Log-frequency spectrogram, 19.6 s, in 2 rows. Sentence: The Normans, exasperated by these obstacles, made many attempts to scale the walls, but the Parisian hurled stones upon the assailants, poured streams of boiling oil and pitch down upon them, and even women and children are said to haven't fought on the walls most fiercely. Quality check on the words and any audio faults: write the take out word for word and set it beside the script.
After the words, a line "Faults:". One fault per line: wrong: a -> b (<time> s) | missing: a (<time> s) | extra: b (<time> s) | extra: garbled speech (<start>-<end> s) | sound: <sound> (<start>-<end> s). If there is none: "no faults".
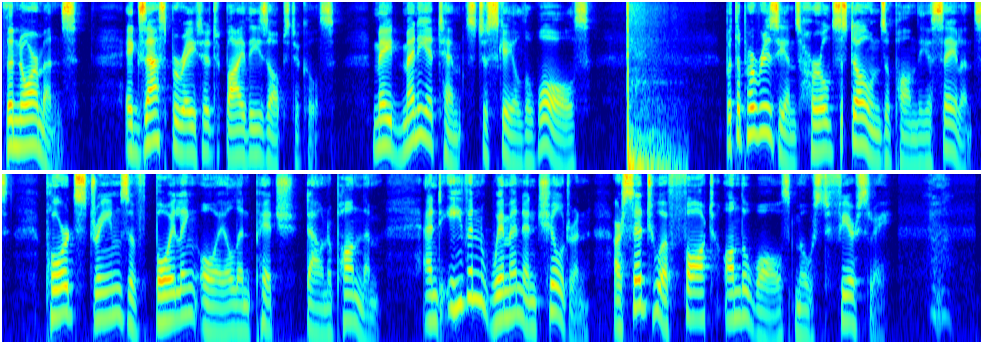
The Normans, exasperated by these obstacles, made many attempts to scale the walls, but the Parisians hurled stones upon the assailants, poured streams of boiling oil and pitch down upon them, and even women and children are said to have fought on the walls most fiercely.
Faults:
sound: thud (6.2-6.9 s)
wrong: Parisian -> Parisians (7.4 s)
wrong: haven't -> have (16.4 s)
sound: breath (19.0-19.3 s)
